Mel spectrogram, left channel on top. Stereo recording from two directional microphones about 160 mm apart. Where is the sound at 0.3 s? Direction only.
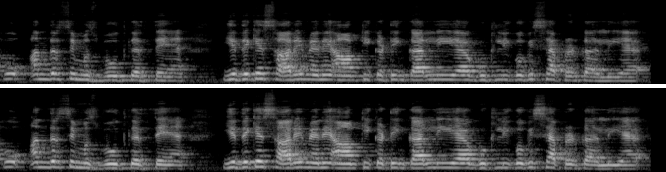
30° right (ahead or behind).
